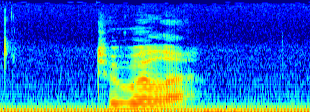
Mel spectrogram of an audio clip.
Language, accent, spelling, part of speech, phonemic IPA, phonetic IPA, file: English, US, Tooele, proper noun, /tuːˈɛlə/, [tʰʊˈwɪ.ɫə], En-us-Tooele.ogg
- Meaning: A city, the county seat of Tooele County, Utah, United States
